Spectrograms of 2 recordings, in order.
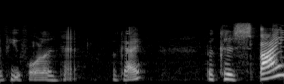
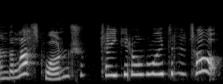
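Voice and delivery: squeaky, very high-pitched voice, rising, exclaiming; 12 semitones higher than usual. Stocking a feeder all the way to the top, in a high-pitched voice. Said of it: "Why did my voice just go so high-pitched?".

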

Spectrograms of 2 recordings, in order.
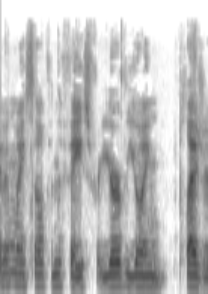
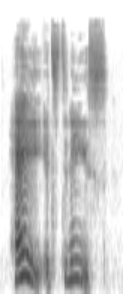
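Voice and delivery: forced, fake cheerful, falsely enthusiastic tone; 8 semitones higher than usual. Opening a recorded video greeting, fake enthusiasm. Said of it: "the totally false enthusiasm in my voice".

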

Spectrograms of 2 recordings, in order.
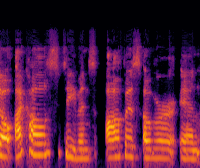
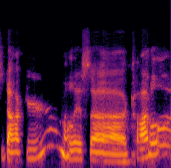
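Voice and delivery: read like a speech synthesizer. Retelling a phone call whose first words came in Stephen Hawking computer voice. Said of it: "that computer voice?".

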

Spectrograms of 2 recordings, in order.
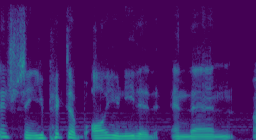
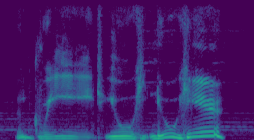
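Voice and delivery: eager, cheerful put-on creature voice, broken baby-talk. A sign-waver greets a newcomer in the game; eager cheerful mutant voice.

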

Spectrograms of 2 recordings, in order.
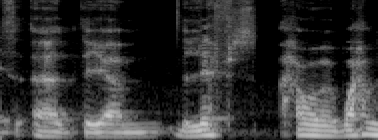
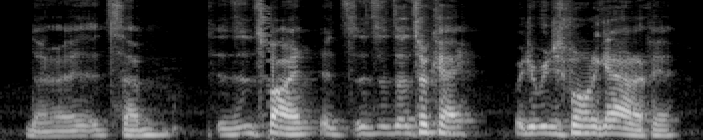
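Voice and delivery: nervous, unconvincing, evasive tone, much higher pitch; 5 semitones higher than usual. In a role-playing game, creatures hiding in a cave are asked about rats; nervous, unconvincing denial.

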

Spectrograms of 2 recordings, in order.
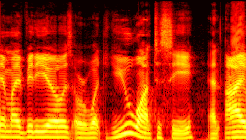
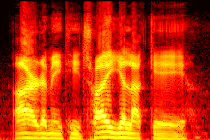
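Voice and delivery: pirate voice spoken with a Canadian accent; 3 semitones lower than usual. Opening a container in the game, speaking as a pirate: canadian pirate voice. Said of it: "that would be a Canadian pirate".

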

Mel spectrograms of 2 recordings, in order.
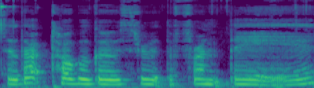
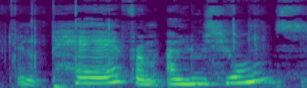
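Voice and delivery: fake upper-class French pronunciation; 3 semitones higher, 5 dB louder than usual. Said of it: "I'm just making that sound French and posh now".

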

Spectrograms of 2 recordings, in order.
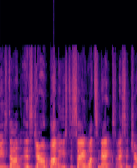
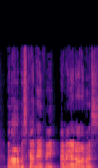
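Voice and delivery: put-on slight, half-there Irish accent; 3 semitones higher than usual. Quoting a remembered line back to the other speaker, almost an Irish accent. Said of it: "That was almost an Irish accent as well".

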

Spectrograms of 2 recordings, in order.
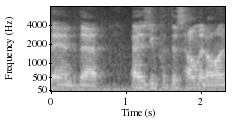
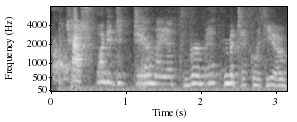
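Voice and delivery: very high little critter voice; 13 semitones higher than usual. Voicing a crab spider telling the players how much gold they get: crab spider voice. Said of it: "The crab spider is telling you how much gold you get".

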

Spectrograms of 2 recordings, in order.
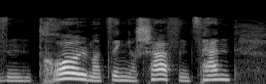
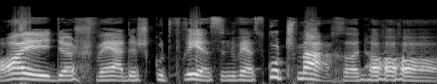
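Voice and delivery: mean, wicked bridge troll voice. Narrator telling the billy goats tale, voicing the troll at the bridge: mean troll voice. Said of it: "Me innert der Brücke hat der Besen allen Troll gelieft. He war grenger, beiser, voller Pelz, an den hat schrecklich scharf Zahn".

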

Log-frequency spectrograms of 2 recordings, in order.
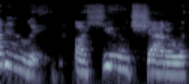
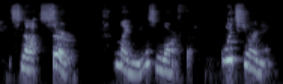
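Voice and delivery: ordinary delivery

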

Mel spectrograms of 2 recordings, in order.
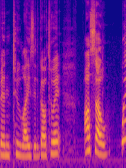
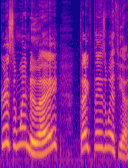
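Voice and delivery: put-on mock Canadian accent; 6 semitones higher than usual. Voicing a character after a Kentuckian objects to the accent, in a Canadian accent. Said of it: "Give him a Canadian accent".

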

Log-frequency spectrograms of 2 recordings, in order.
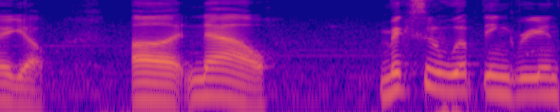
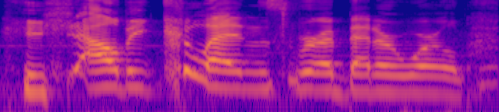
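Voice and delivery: declamatory cartoon anime villain voice; 5 semitones higher, 4 dB louder than usual. Joking around mid-conversation, the speaker talks like a Pokemon villain. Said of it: "Talking like a Pokemon villain right now".

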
